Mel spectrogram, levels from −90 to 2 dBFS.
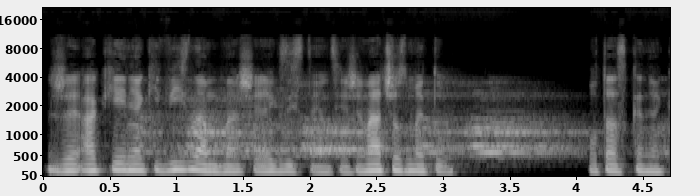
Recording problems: echo of what is said; strong; throughout; 380 ms later, 8 dB below the speech

